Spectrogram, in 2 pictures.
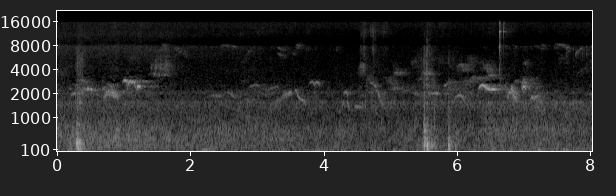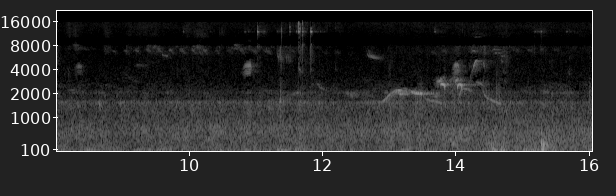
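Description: Faint birdsong over quiet outdoor ambience: scattered chirps and short whistled calls from small birds, with a soft knock near the start and another about five and a half seconds in.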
